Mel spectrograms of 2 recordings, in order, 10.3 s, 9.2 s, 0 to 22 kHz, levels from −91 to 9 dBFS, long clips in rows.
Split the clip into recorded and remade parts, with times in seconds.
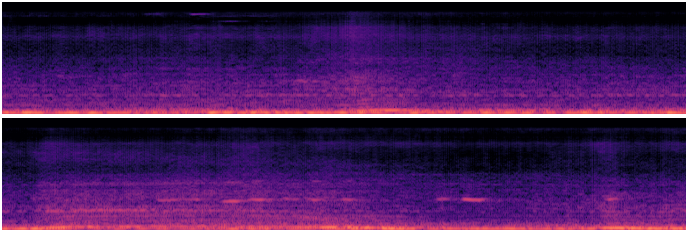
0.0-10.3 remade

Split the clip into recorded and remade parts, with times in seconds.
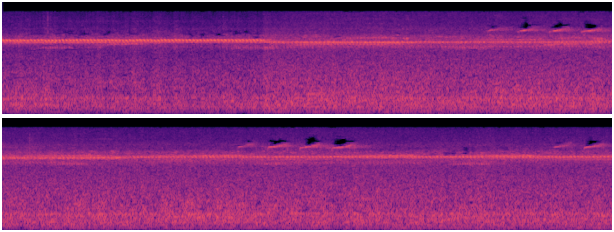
0.0-4.4 recorded; 4.4-5.2 remade; 5.2-9.2 recorded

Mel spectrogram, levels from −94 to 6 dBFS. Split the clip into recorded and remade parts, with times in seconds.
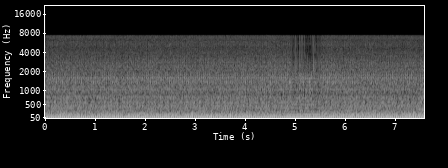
0.0-4.9 recorded; 4.9-5.5 remade; 5.5-7.6 recorded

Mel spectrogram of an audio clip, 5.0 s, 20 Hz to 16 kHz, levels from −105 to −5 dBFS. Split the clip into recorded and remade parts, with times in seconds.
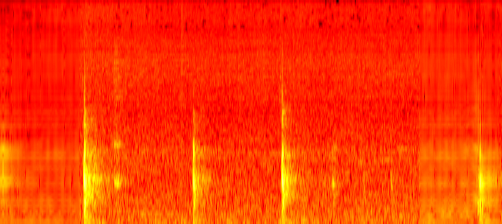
0.0-0.8 remade; 0.8-4.2 recorded; 4.2-5.0 remade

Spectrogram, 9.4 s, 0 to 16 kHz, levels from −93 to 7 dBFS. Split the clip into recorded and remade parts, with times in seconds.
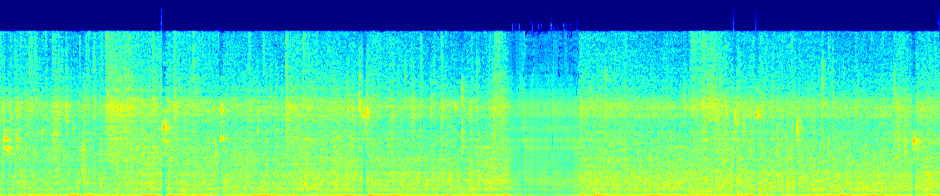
0.0-5.1 recorded; 5.1-5.8 remade; 5.8-9.4 recorded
